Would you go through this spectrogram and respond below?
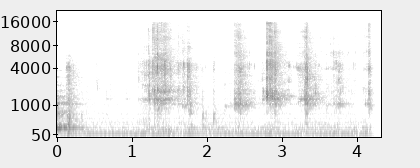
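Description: Crunchy chewing of crispy fried food, close and loud, in several bursts of crackling bites with brief pauses between, no talking.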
